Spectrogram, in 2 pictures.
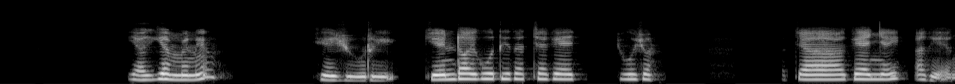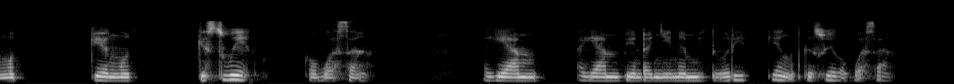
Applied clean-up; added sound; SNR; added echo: none; none; none; none.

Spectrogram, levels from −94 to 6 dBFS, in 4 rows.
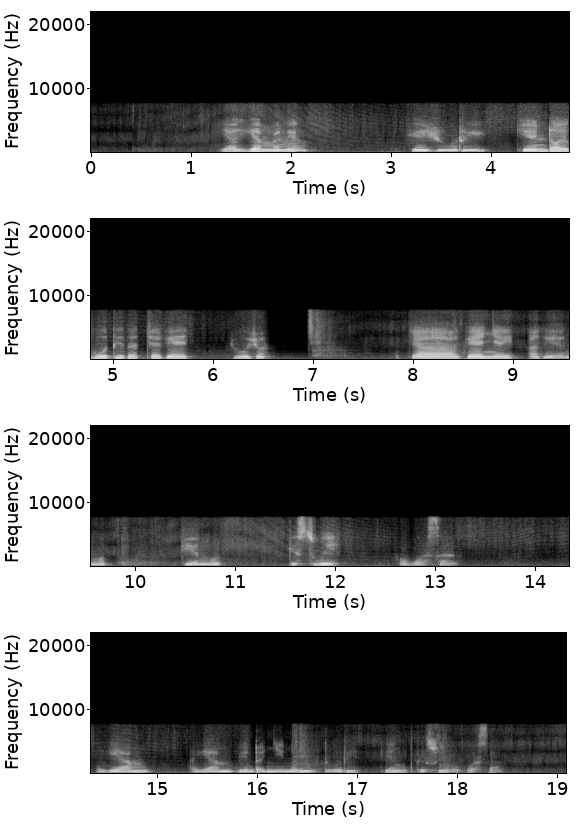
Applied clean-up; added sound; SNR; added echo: neural separator model SepFormer DNS4.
